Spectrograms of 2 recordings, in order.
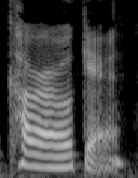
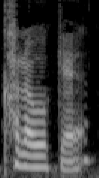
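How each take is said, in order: First: It is said with an English pronunciation, harder R. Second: It is said with a Japanese pronunciation. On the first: "I will make a harder R sound ... make it sound a little bit more English" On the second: "making it sound so Japanese"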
